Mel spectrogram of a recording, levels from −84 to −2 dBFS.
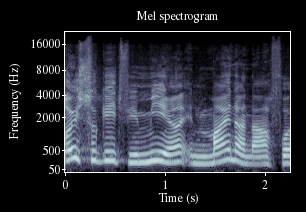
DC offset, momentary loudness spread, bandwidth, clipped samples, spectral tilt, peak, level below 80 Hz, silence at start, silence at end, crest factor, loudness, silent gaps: under 0.1%; 4 LU; 19.5 kHz; under 0.1%; -4 dB/octave; -4 dBFS; -72 dBFS; 0 s; 0 s; 16 dB; -20 LUFS; none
